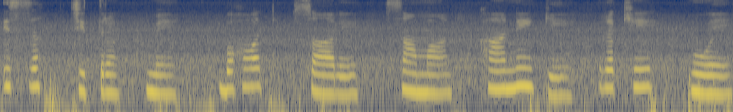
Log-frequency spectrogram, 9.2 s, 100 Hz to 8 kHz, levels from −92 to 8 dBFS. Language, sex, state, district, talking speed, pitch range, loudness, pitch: Hindi, female, Madhya Pradesh, Dhar, 65 wpm, 215-270 Hz, -16 LUFS, 230 Hz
